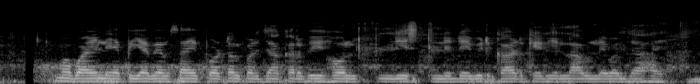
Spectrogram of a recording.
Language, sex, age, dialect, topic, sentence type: Magahi, male, 18-24, Southern, banking, statement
